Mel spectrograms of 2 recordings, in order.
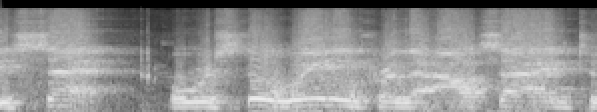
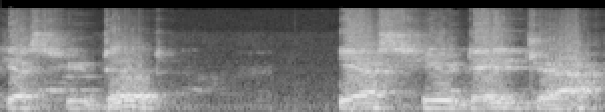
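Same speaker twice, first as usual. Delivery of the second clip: put-on calm narrator voice, lower pitched; 4 semitones lower than usual. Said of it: "was it like a Morgan Freeman voice?".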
